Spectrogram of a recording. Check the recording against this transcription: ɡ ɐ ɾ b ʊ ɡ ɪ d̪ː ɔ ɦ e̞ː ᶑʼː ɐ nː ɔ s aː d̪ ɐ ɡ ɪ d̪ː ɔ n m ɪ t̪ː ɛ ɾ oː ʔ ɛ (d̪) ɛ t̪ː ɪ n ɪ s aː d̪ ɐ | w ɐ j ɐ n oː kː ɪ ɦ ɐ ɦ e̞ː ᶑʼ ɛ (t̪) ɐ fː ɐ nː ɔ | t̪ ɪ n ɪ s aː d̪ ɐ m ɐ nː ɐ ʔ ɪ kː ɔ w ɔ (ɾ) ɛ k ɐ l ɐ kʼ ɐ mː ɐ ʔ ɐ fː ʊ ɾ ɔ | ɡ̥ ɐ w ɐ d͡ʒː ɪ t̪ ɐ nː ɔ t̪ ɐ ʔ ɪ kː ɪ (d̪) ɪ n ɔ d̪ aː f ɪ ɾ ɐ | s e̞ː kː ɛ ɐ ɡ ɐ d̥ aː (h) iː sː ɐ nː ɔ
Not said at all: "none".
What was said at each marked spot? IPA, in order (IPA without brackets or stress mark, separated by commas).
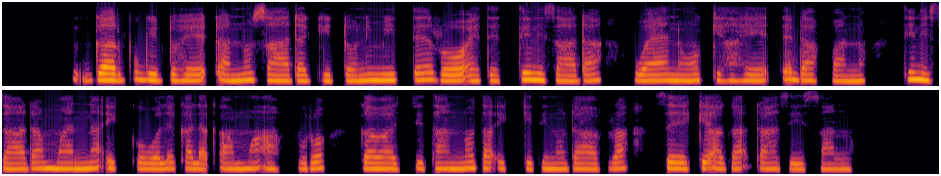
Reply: t̪, d̪, l, t̪, s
